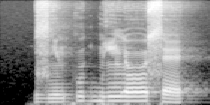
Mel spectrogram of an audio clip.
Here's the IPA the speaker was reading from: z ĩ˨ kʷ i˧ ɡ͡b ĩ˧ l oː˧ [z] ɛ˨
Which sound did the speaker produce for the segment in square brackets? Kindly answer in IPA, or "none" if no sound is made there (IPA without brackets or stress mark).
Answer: s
